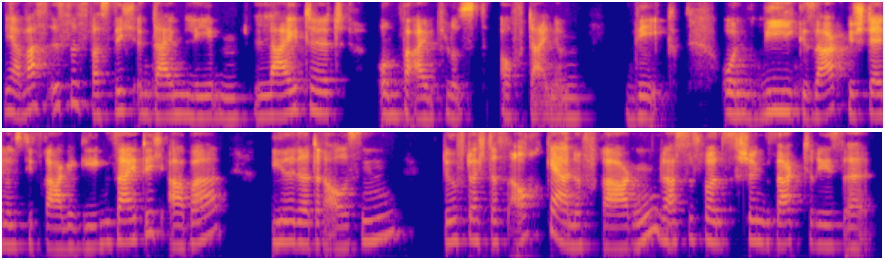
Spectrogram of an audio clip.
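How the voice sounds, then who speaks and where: A woman's voice: on the low side, measured pace, a bit bright. A woman in her thirties from Berlin, Germany, talking casually as a podcast host in a conversational style. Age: 30s.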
